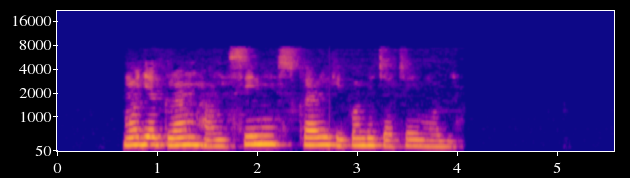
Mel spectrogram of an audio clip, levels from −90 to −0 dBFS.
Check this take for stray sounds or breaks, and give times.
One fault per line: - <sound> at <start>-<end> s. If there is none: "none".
none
